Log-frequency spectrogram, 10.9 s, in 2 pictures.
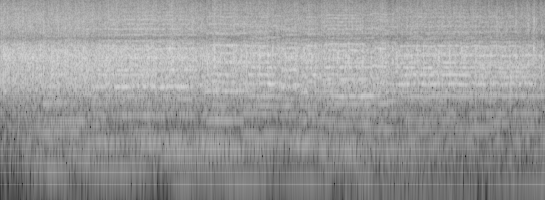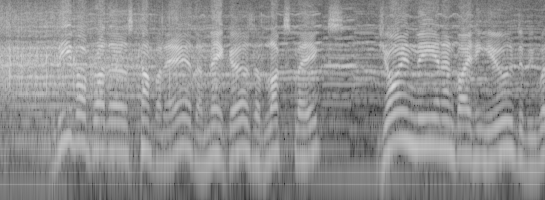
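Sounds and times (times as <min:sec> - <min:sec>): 
studio audience applause: 0:00.0 - 0:07.8
speech: 0:06.1 - 0:10.8.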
